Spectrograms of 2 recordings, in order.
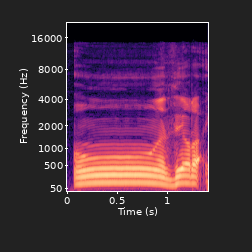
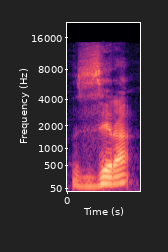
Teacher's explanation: انذرا یہاں بھی اخفا ہوگا، اور ذال ہے تو ذال جو ہے وہ زبان کی نوک کو دونوں دانتوں کے درمیان رکھیں گے. زرا نہیں پڑھیں گے.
